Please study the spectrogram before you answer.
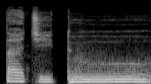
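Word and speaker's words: تَجِدُوهُ: Ini juga kalau kalau tidak ada wunnya mad thaobi dibaca pendek juga tajidu. Berhubung ada waumannya mati maka dipanjangkan tajidu seperti itu.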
